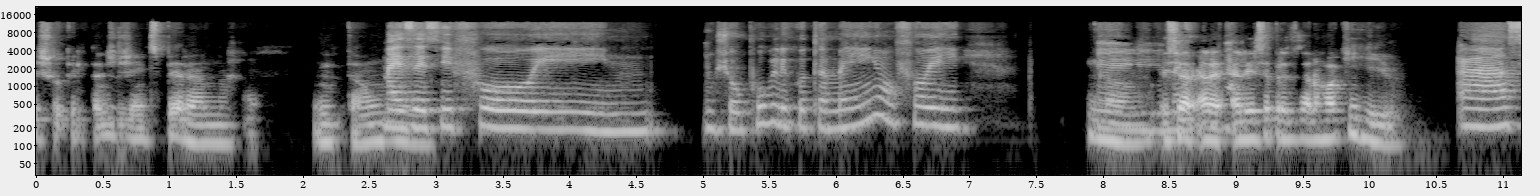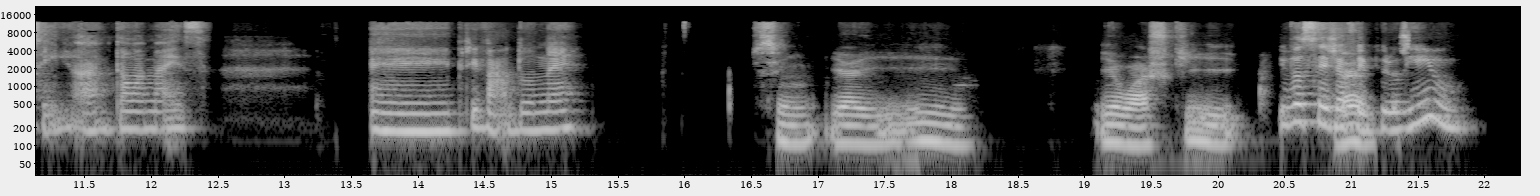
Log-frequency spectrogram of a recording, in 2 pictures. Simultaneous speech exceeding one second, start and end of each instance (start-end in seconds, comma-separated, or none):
8.0-9.2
